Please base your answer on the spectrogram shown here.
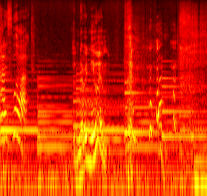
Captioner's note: simpering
